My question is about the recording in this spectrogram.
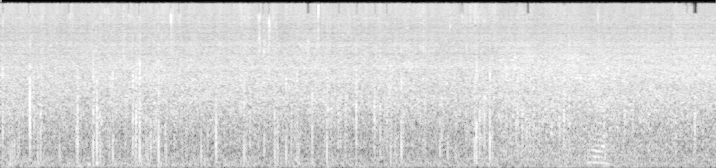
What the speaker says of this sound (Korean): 비 소리 듣고 가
